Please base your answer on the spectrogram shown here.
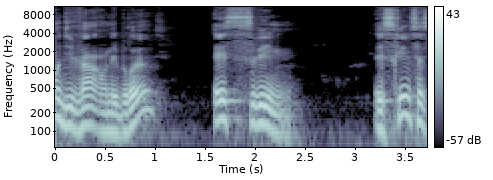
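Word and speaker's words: עשרים: Esrim. Esrim, ça s'écrit comment?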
